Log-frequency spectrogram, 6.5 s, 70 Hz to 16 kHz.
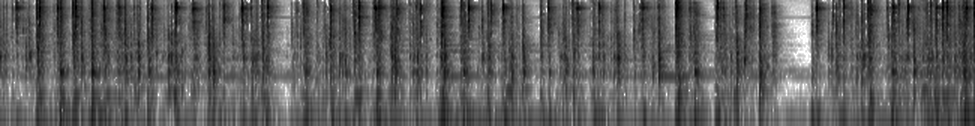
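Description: Fingertips and long nails type quickly on a retro, typewriter-style light-up mechanical keyboard with round plastic keycaps. Dozens of crisp, bright clicks and clacks come in rapid bursts, with brief pauses near 2 and 5 seconds. Each keystroke dies away almost instantly, with little low-end thump.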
